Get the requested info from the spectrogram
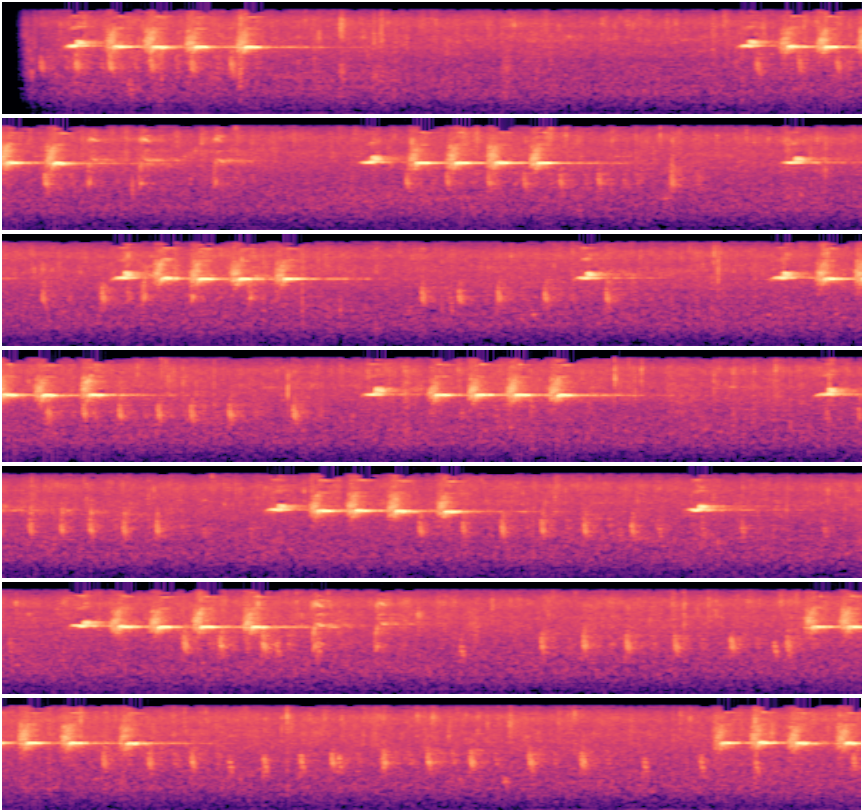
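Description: A songbird singing short, high, rapid phrases of quick repeated notes, one every two to three seconds, over a steady hiss of rain falling on leaves.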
